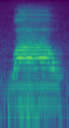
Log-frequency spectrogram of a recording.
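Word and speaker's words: واو: कि वाव किस तरह प्रोनाउंस होता है? वाव वाव। के होंठ हमारे दोनों इस्तेमाल हो रहे हैं, होंठों से ही हमारे जो है ना हर्फ प्रोनाउंस हो रहा है, लेकिन इसमें हम होंठों को बंद नहीं कर रहे, हमने इसमें होंठों को खुला रखा है, इसके दरमियान गैप दिया हुआ है।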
